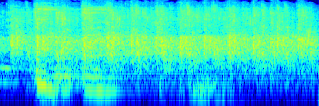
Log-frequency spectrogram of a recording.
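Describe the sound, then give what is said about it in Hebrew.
An audience claps steadily in a dense, continuous wash of applause that holds a fairly even loudness throughout, with a few faint voices briefly audible beneath it early on. “אני מבקש גם את מחיאות הכפיים לאחרי שאני אלך, כדי שאני אספיק.”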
